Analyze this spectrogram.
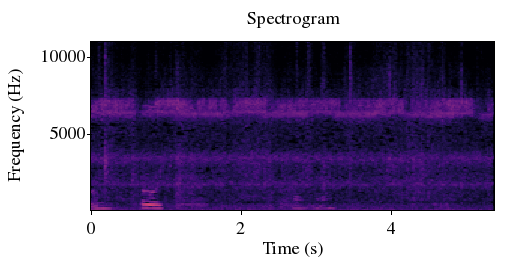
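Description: Insects trilling in a steady high-pitched drone, dipping briefly under a second in.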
